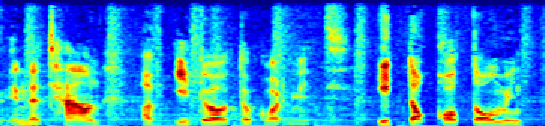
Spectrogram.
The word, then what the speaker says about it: Ittoqqortoormiit: Ittoqqortoormiit. Ittoqqortoormiit. It's just like, you could also pronounce English words quickly, like eat, cut, duck, door, meat.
